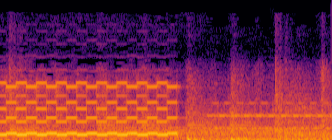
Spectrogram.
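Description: Telephones ring with a bright electronic warbling tone rich in overtones, repeating steadily before cutting off abruptly, after which fainter tones and light clicks linger.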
